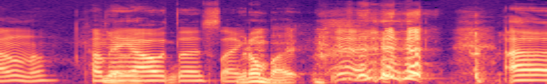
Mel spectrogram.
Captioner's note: laughter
